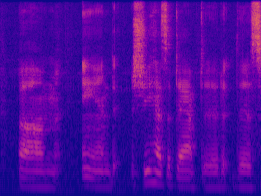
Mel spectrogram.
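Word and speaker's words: Heder: it looks like it's it looks like heater but apparently it's pronounced like bill hader and she has adapted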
